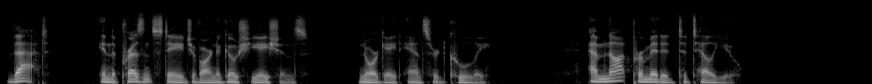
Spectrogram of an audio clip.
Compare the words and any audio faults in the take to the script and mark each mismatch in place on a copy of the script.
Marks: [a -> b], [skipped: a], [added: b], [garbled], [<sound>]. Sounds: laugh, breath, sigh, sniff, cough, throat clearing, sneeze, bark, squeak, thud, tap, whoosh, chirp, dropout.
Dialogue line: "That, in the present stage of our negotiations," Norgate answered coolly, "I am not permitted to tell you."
"That, in the present stage of our negotiations," Norgate answered coolly, [skipped: "I] am not permitted to tell you."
